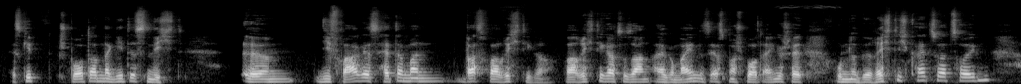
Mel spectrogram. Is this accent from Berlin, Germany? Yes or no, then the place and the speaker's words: yes; Berlin, Germany; gerade als Berliner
